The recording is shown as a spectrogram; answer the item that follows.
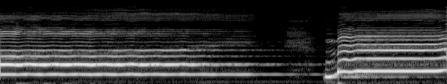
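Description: A woman singing a Nghệ Tĩnh folk song, holding one long, steady note without words that fades and breaks off a little before three seconds in. After a short breath she slides up into a new held note.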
